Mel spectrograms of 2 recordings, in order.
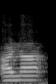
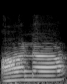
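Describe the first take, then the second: First: The word is said in a plain, normal voice. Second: The word is called out in a raised voice. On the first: "আনা এরম করে ডাকলেই হবে?" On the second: "একটু আওয়াজটাকে উঁচু করে বলবেন কি আনা এরম করে"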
